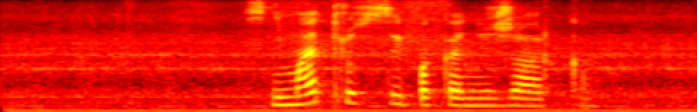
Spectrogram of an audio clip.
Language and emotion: Russian, neutral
